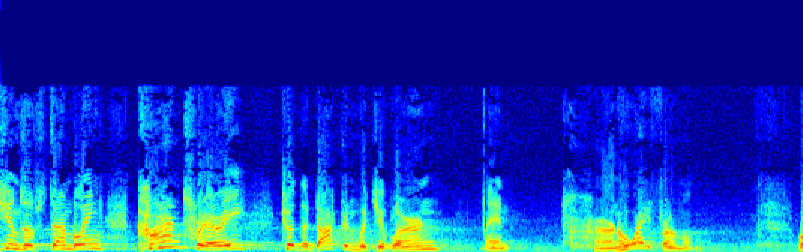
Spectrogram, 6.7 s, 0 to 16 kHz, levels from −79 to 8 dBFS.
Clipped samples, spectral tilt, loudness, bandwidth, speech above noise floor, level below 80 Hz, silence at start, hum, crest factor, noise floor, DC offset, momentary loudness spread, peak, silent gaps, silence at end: under 0.1%; -6 dB/octave; -15 LUFS; 11 kHz; 23 dB; -54 dBFS; 0 s; none; 16 dB; -38 dBFS; under 0.1%; 16 LU; 0 dBFS; none; 0 s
